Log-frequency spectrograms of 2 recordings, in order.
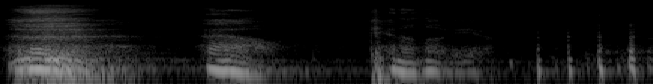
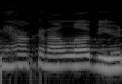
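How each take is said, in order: First: It sounds critical and exasperated. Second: It sounds warm and sincerely caring. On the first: The speaker doubts the other person deserves love. The speaker calls it wrong. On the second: The speaker genuinely wants to offer love. The speaker calls it right. "start saying"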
